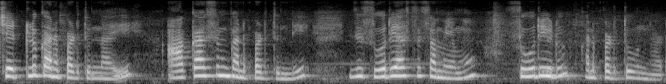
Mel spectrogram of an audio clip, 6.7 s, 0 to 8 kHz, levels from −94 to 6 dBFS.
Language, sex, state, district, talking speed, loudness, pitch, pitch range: Telugu, female, Telangana, Hyderabad, 80 wpm, -17 LUFS, 275 Hz, 230-295 Hz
